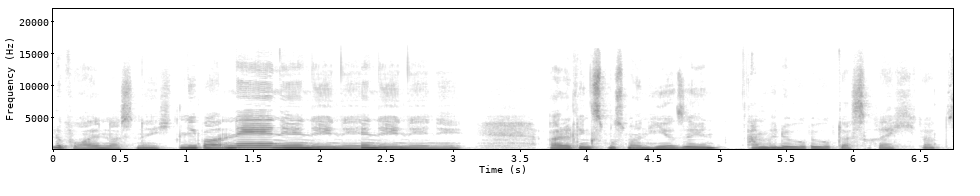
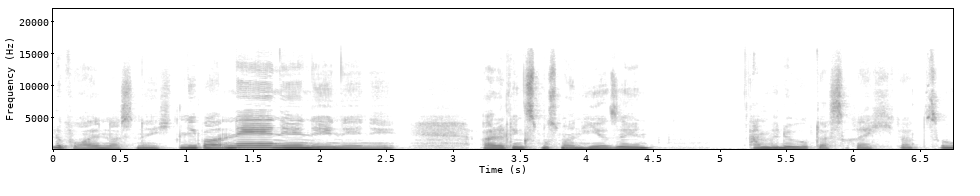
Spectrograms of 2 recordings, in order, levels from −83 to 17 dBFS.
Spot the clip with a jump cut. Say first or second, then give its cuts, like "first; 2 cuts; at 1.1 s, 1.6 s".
first; 3 cuts; at 2.3 s, 5.0 s, 5.7 s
